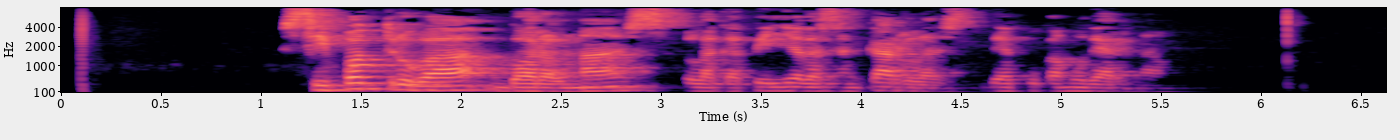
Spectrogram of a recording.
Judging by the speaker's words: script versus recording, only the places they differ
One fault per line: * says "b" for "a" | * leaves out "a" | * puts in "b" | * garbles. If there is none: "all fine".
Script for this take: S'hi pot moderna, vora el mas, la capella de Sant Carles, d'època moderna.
* says "trobar" for "moderna"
